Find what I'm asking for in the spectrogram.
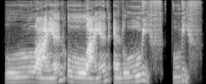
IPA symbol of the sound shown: l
